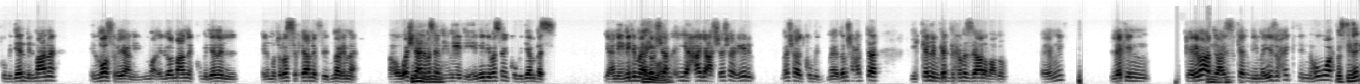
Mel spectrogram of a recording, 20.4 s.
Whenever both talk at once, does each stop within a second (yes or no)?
yes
